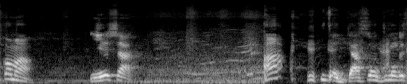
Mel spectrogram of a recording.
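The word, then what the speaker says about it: Yeshua: Ça se prononce comment? Yesha.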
